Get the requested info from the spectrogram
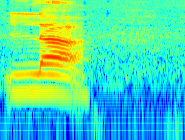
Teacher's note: हवा अगल-बगल से निकलती हुई महसूस होती है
